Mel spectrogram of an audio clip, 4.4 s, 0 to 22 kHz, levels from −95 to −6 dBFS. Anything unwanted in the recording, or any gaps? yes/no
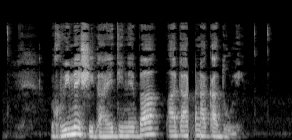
yes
